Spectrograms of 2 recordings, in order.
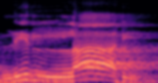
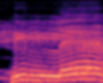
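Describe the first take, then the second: First: The vowel after the double L sounds like 'a'. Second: The vowel after the double L sounds like 'e'. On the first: The speaker calls it right. "আ sound" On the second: The speaker calls it wrong. "লেহি হবে না"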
